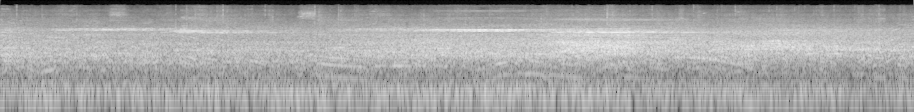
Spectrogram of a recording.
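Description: A crowd of players and spectators chatters and cheers in a large echoing hall.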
